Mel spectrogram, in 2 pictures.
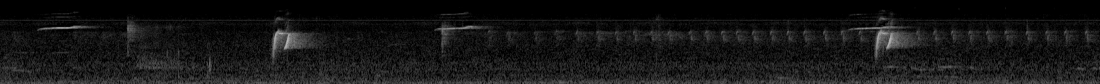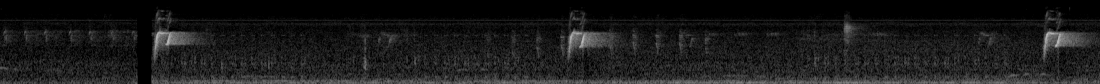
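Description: Asian fairy-bluebird calling: a series of loud, sharp whistled notes, each a quick downward sweep, repeated every two to four seconds, about seven in all.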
